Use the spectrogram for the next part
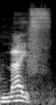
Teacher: we pronounce it without the K now, but originally the K sound was pronounced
